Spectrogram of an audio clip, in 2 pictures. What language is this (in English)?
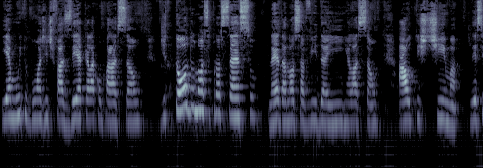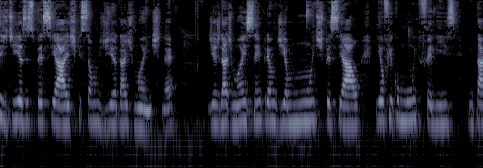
Portuguese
